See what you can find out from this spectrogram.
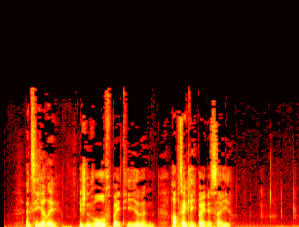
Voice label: zicherte, schwaebisch

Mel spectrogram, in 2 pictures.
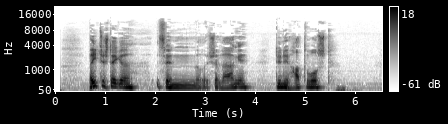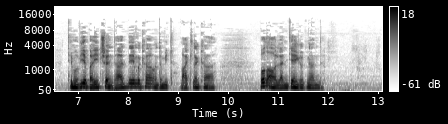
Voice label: peitschstecka, schwaebisch

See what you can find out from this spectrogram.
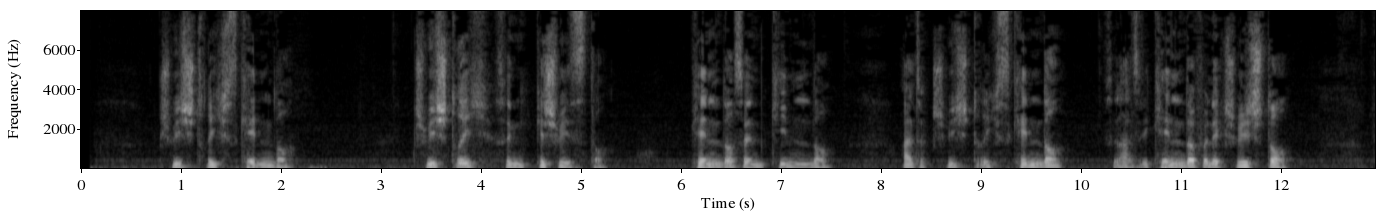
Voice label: gschwistrich, schwaebisch

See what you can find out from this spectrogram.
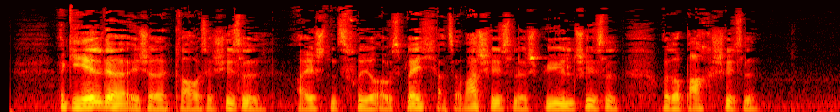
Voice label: gealda, schwaebisch

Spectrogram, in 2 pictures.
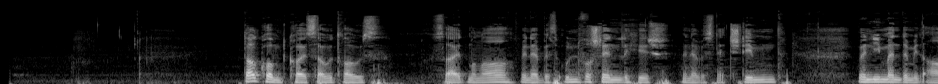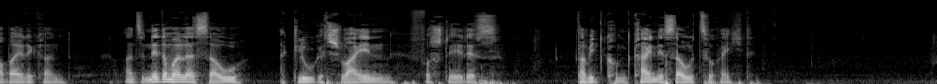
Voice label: sau draus, schwaebisch

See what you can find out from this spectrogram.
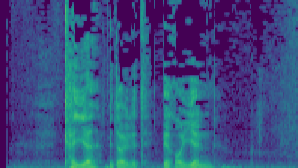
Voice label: "kheia", schwaebisch

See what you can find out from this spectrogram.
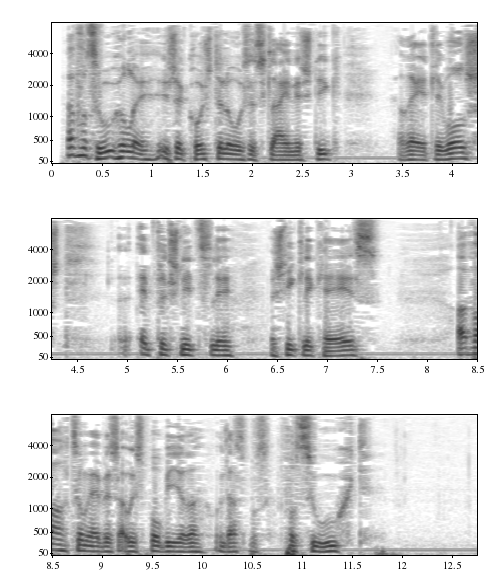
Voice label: "versucherle", schwaebisch

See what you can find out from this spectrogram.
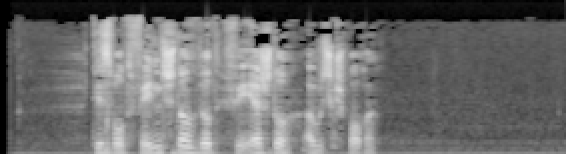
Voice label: feaschter, schwaebisch

